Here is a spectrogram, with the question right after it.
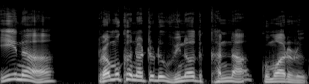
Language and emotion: Telugu, neutral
